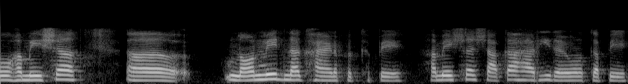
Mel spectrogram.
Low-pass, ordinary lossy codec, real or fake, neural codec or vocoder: 5.4 kHz; AAC, 24 kbps; fake; codec, 16 kHz, 1 kbps, X-Codec, WavLM features, trained on Multilingual LibriSpeech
